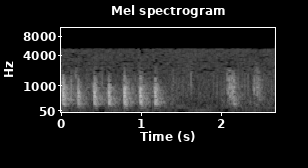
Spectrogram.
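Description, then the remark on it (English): A quick series of about seven sharp knocks on the wooden door of a lamp-lighted ranch house at night, fairly loud, followed after a short pause by two softer knocks. “Al, who is always elected to do the dirty work, is voted to knock on the door and make the necessary speech.”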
